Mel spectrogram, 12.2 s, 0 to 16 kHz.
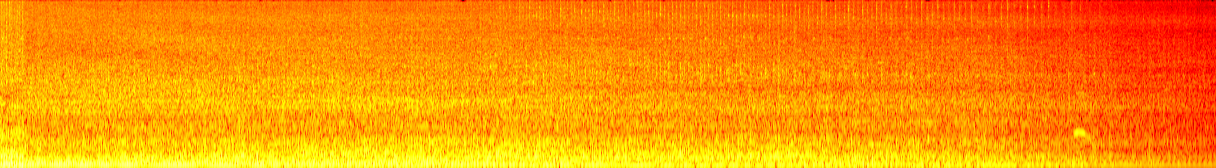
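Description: Mahindra 575 DI and 265 DI tractor diesel engines running steadily under load as the two tractors pull against each other on a tow chain. The engine sound fades out over the last few seconds.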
